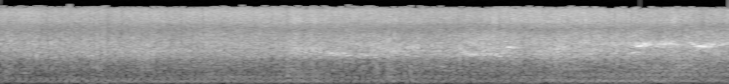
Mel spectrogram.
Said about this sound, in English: Anyway, here come the helicopters, and they are now heading for the prison. One of the large army helicopters now going overhead, over the wall, into the prison.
